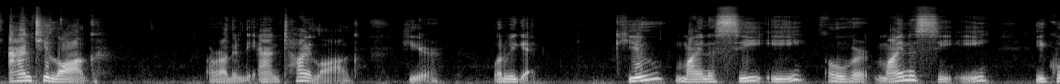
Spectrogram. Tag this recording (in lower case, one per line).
narration
speech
